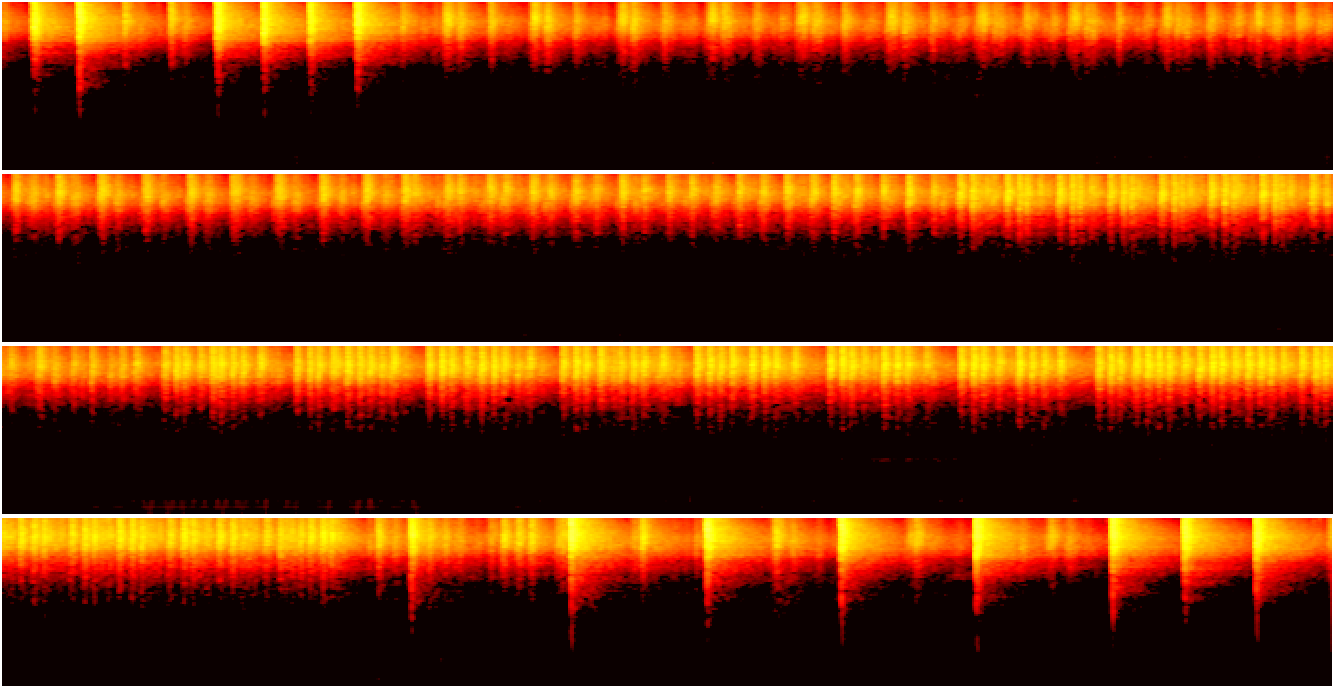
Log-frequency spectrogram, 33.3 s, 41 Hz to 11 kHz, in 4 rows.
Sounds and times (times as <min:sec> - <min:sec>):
Maraca: 0:00.0 - 0:33.2.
